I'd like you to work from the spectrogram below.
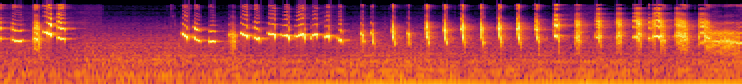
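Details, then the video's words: Cockatiel song indoors: a few warbled whistles, then a long even series of short sharp chirps repeated about three times per second. "Calopsita cantando ! cockatiel singing, beautiful bird! オカメインコの歌"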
